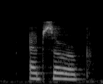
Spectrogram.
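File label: "absorb", Ukrainian, female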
